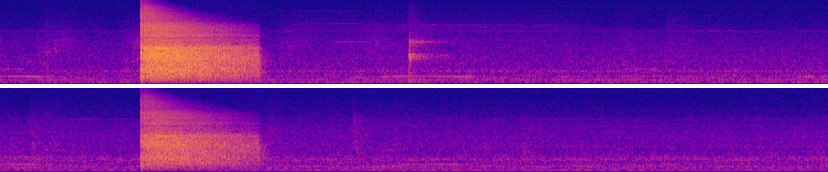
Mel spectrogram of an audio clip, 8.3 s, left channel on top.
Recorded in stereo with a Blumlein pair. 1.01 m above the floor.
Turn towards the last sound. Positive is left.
turn(degrees=65)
